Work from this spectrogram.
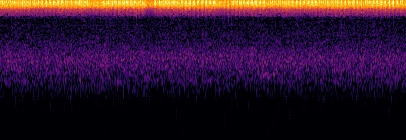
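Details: Crickets chirping through wing stridulation, mostly by males, form a constant thin high-pitched ringing, briefly dipping near the third second before resuming unchanged, with light hiss below.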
